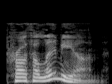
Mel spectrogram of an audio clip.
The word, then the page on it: prothalamium: British English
